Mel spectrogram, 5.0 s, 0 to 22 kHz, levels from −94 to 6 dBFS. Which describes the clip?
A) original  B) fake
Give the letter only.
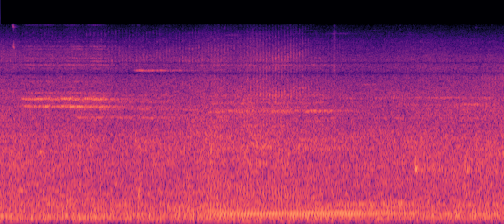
A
